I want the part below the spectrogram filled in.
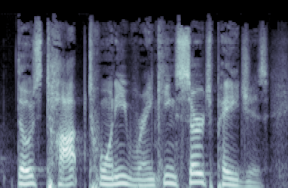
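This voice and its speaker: A man with a Texan accent speaks in an animated tone with lively intonation. The recording is very clean, with a silent background. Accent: Texan American. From Texas. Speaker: business marketing podcaster. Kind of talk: casual solo podcast tutorial.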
